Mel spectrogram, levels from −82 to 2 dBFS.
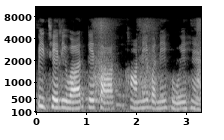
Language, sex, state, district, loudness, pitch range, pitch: Hindi, female, Punjab, Pathankot, -15 LUFS, 195-230 Hz, 210 Hz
